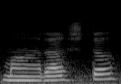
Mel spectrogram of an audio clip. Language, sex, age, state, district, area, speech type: Goan Konkani, female, 45-60, Goa, Ponda, rural, spontaneous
